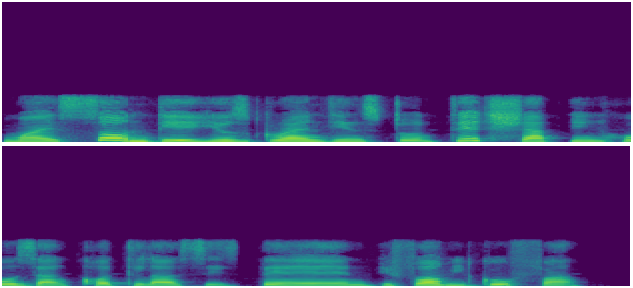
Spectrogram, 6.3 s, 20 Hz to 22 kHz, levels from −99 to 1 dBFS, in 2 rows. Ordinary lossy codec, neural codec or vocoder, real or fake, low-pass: none; codec, 16 kHz, 0.5 kbps, FunCodec, trained on LibriTTS, 25 frames a second; fake; 7.2 kHz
